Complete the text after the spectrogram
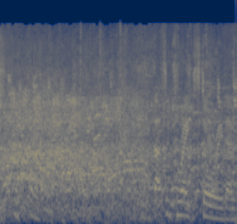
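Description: A studio audience laughs loudly, then fades out.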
